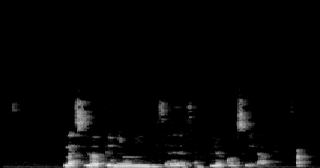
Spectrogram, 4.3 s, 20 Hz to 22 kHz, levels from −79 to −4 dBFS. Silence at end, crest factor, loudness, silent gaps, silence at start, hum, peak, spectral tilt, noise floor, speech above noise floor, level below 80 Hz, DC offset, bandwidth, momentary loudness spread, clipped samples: 0.2 s; 16 dB; -19 LUFS; none; 0.85 s; none; -4 dBFS; -4.5 dB/octave; -67 dBFS; 49 dB; -72 dBFS; under 0.1%; 9.4 kHz; 15 LU; under 0.1%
